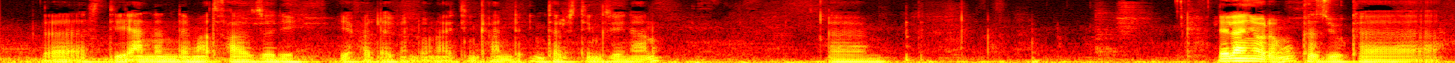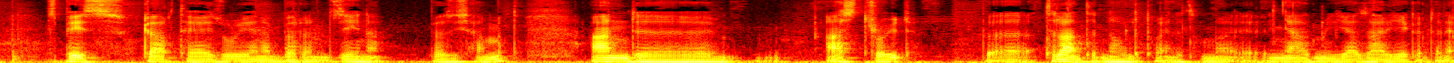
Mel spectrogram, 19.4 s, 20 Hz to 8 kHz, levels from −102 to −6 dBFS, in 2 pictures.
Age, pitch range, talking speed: 30-49, 80-90 Hz, 75 wpm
